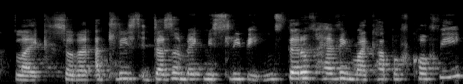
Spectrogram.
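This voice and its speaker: Against noticeable background noise, a woman with a high voice talks at a moderate pace and with ordinary pitch variation. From Greece. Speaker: pilates instructor. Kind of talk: casual chat. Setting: live stream video call.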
